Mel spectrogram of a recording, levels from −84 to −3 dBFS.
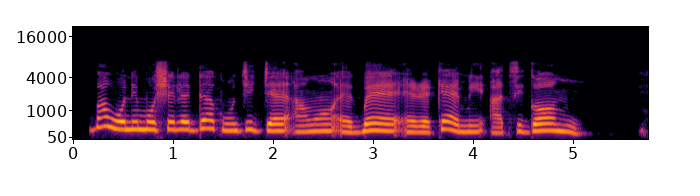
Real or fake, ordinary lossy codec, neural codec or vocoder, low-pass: fake; none; codec, 16 kHz, 4 kbps, FunCodec, trained on LibriTTS, 50 frames a second; 7.2 kHz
